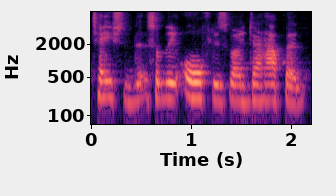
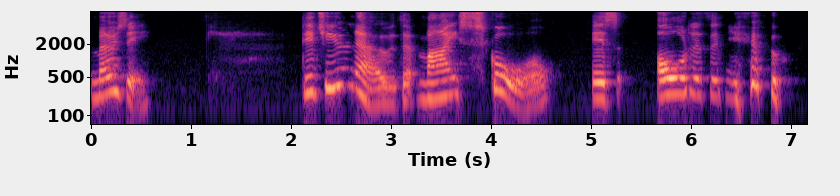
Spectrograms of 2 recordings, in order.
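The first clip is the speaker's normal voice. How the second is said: chuckling, laughing through the words; 4 dB louder than usual. Speaker repeats a question he was asked, laughing while speaking. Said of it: "Sorry, I'm laughing when I say this".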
